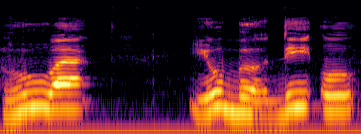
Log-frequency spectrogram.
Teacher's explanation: बा पर क़लक़ला भी करेंगे। यहाँ पर आप देख रहे हैं बड़ी सी या लिखी हुई है, लेकिन इस या पर छोटा सा हमज़ा है, लिहाजा ये या नहीं पढ़ी जाएगी, बल्कि इस हमज़ा को हम पढ़ेंगे।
